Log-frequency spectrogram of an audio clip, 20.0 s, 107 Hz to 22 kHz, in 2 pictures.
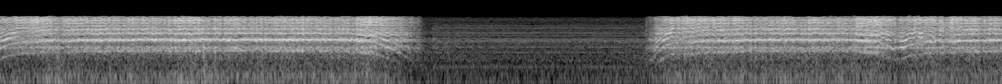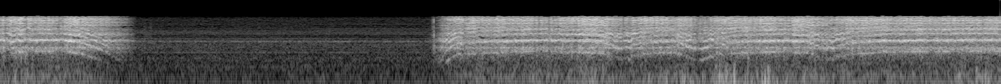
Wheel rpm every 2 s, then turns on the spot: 210, 220, 30, 100, 210, 140, 0, 110, 160, 200.
none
